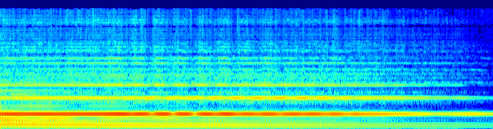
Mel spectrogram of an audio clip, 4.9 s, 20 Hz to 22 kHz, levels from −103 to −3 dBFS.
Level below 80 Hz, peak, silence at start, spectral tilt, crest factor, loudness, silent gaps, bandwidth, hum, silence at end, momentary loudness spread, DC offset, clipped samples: -66 dBFS; -16 dBFS; 0 s; -6 dB/octave; 10 dB; -26 LUFS; none; 16 kHz; none; 0 s; 18 LU; under 0.1%; under 0.1%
